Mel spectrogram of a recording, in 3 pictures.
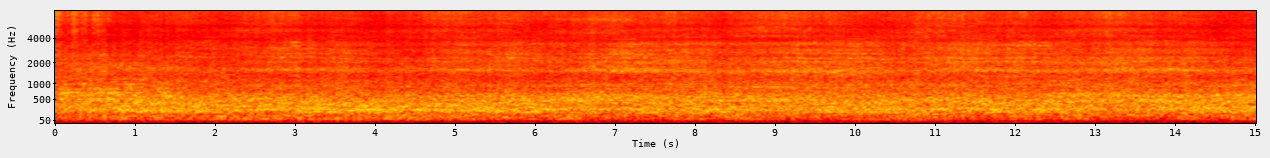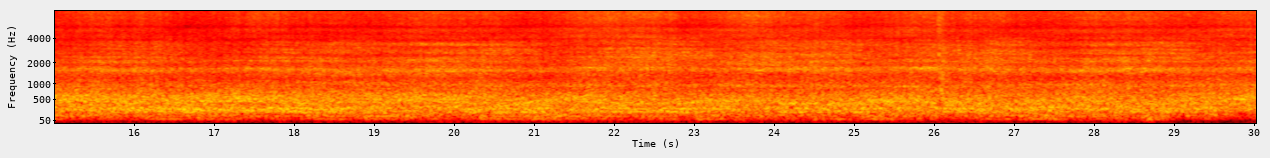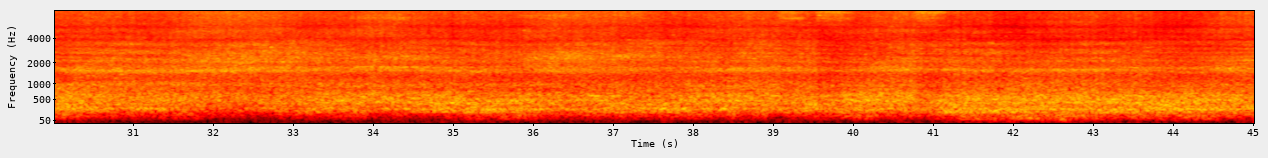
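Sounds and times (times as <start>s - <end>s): train wheels rumbling on rail: 0.0s - 45.0s.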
